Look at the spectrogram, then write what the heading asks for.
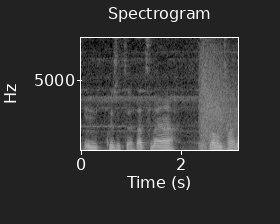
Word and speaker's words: Inquisitor: all your points in the how do you pronounce that? It's Inquisitor.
